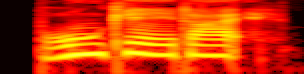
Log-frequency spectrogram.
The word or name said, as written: brunkagedej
